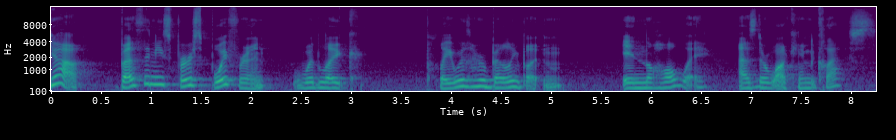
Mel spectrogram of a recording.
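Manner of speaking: ordinary talk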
